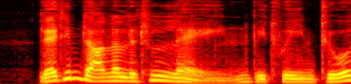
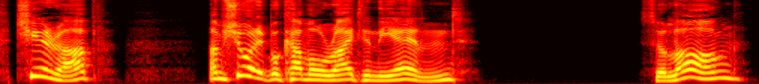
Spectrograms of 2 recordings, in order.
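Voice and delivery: higher, louder cheery farewell; brave reassurance; 8 semitones higher, 5 dB louder than usual. Acted. Caspian comforting the children as he leaves, cheery.

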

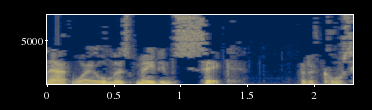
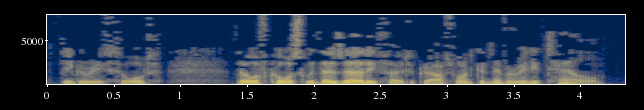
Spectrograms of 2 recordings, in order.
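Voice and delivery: plain reading voice

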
